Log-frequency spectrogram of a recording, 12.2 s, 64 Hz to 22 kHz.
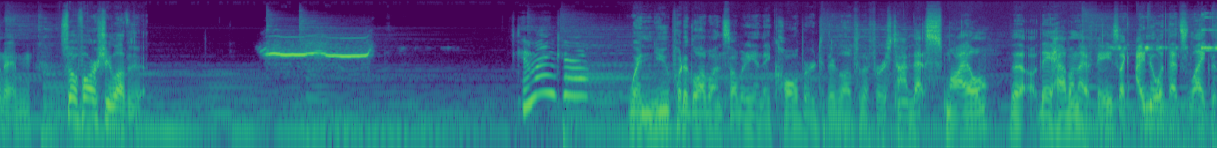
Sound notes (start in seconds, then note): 2.6 whistling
